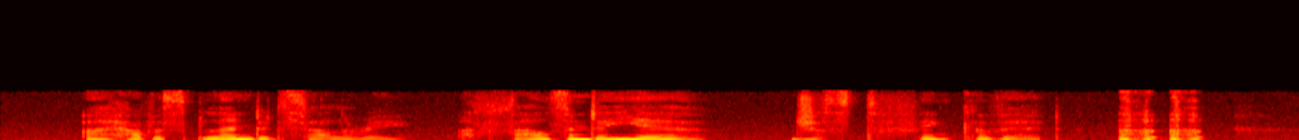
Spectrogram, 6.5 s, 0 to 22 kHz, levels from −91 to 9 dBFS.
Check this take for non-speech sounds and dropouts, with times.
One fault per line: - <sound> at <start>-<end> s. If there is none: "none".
- cough at 5.6-6.0 s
